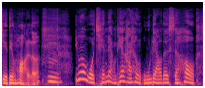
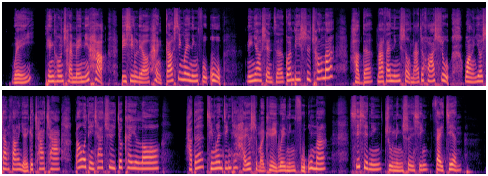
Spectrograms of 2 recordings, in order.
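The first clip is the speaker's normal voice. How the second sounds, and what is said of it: Chirpy, professional customer-service voice. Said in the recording (Chinese): “那么雀跃的声音 ... 偷学她的腔调 ... 我完美的复制了他的语气 ... 用很雀跃，然后很专业的口音”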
